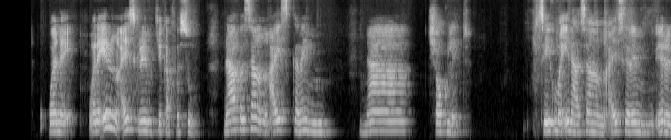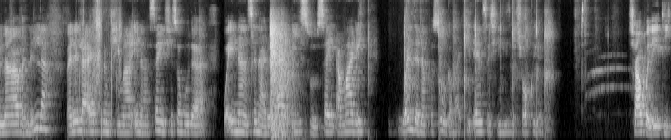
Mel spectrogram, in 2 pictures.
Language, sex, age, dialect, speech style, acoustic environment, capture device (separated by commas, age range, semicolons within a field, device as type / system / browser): Hausa, female, 25-34, Nigeria - Katsina, happy, people talking, mobile / Linux / Chrome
